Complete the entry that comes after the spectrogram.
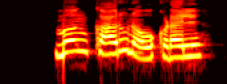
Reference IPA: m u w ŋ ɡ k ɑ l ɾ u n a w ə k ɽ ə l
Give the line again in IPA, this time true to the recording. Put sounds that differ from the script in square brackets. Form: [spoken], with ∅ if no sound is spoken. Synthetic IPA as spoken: m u [∅] ŋ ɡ k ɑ [∅] ɾ u n a w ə k ɽ ə l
